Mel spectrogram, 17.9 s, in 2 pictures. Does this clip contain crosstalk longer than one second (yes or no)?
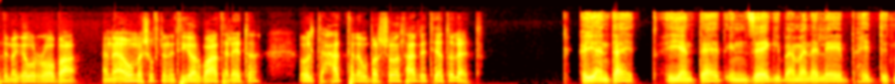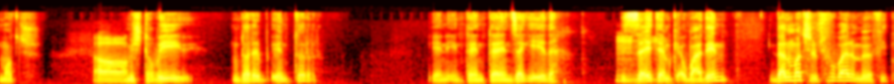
no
